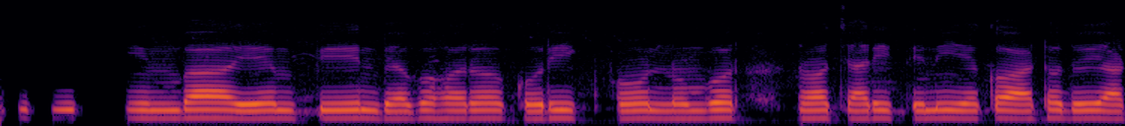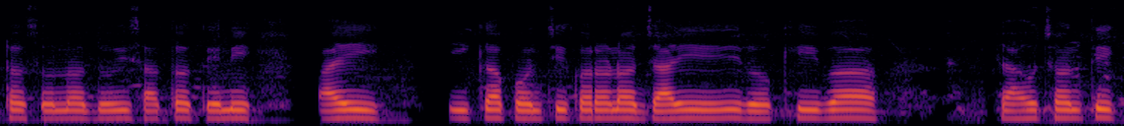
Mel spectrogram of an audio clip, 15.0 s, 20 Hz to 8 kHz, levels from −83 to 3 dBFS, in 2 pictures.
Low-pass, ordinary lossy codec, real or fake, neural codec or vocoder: 7.2 kHz; AAC, 48 kbps; real; none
